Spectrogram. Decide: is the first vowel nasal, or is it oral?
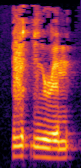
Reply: oral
